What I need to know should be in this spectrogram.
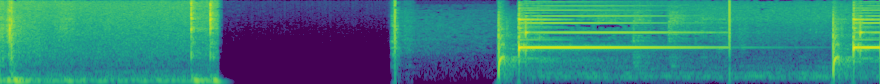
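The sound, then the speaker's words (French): A notification chime rings out as one bright, sustained tone that slowly fades, set between a few sharp clicks and pops. “ne t'inquiète pas, c'est pas chez toi que ça sonne, c'est ici. En fait, c'est juste pour attirer un petit peu ton attention”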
